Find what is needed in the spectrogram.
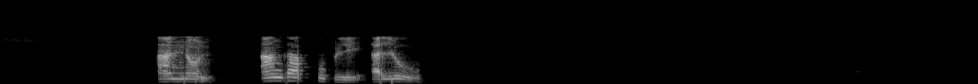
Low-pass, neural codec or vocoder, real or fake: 3.6 kHz; none; real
